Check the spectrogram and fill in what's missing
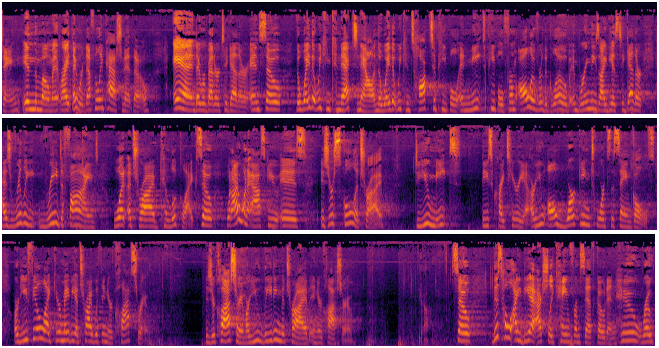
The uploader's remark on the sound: a joint keynote presentation they gave during the Summer of 2017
